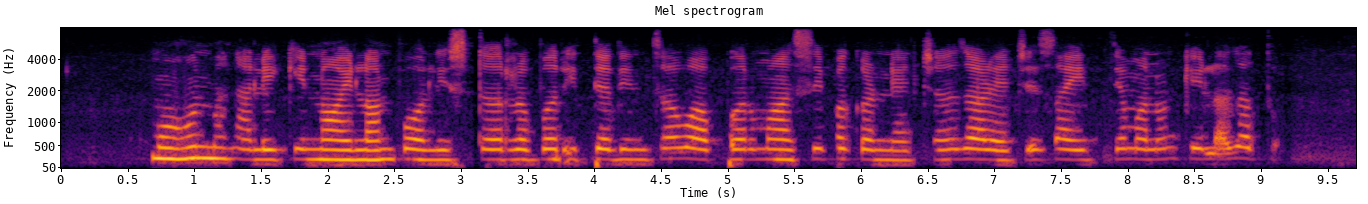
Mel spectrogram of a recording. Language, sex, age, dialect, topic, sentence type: Marathi, female, 25-30, Standard Marathi, agriculture, statement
